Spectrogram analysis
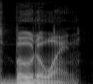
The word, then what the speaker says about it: Boudewijn: But according to Google Pronounce, it's Boudewijn.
